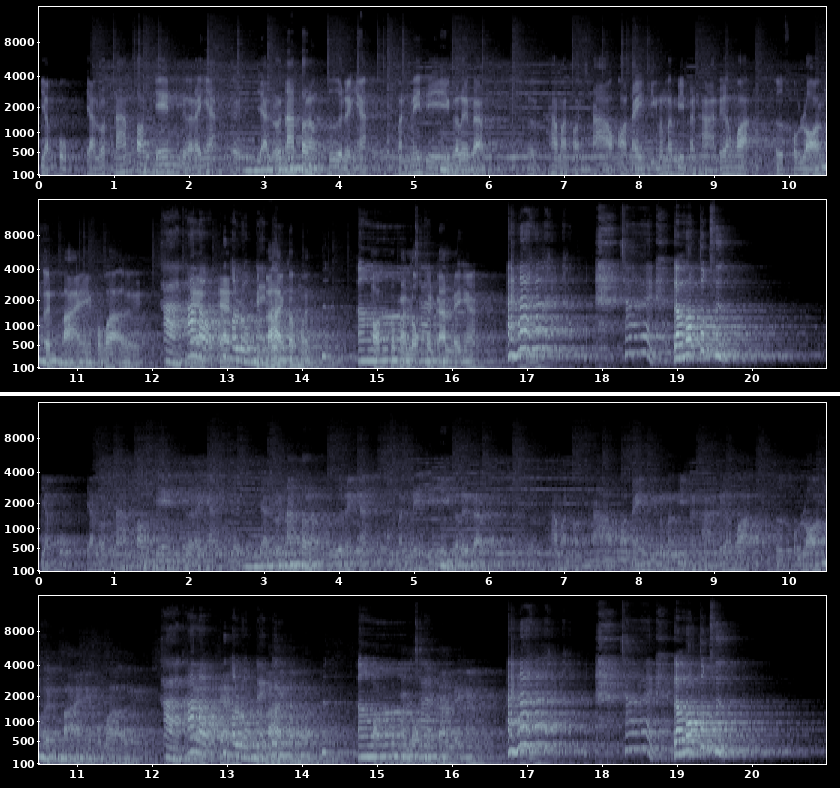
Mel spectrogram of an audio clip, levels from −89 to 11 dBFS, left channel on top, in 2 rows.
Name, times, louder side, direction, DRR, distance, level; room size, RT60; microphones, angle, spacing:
voice 1, 0.0-4.4 4.8-6.0 6.5-9.5 9.8-11.9 12.5-13.1 13.5-14.2 14.9-16.3, left 6 dB, 80° left, 10 dB, 0.3 m, -34 dB
sound 1, 0.7-15.3 15.7-15.8 16.1-16.2 16.9-17.0 17.3-17.9 18.5-18.6, left 1 dB, 50° left, 1.0 m, -45 dB
voice 2, 2.7-3.7 5.3-5.5 10.4-10.9 12.1-13.8 14.3-14.4 14.7-15.8 16.7-17.6 17.9-19.7, left 1 dB, 10° left, 3 dB, 0.4 m, -29 dB
9.6 x 5.6 x 3.5 m, 2.7 s
head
